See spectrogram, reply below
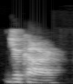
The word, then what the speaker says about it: Drakkar: They've got a new album called Alignments, which released via, is it Drakkar? Drakkar? How do I say that? – Drakkar.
